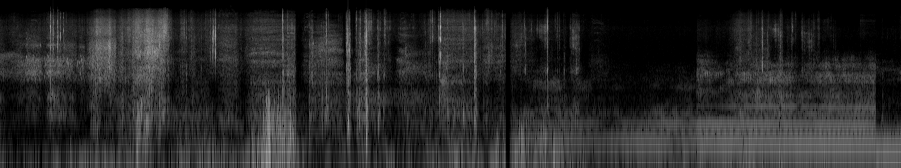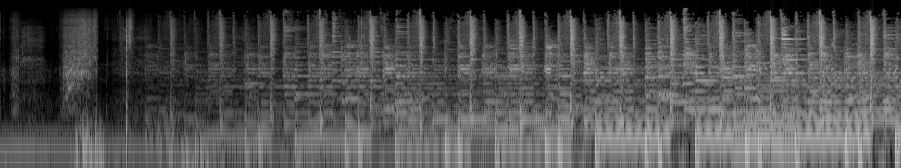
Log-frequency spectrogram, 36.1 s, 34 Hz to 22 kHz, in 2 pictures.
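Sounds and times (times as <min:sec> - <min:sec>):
microphone handling scrapes and clicks: 0:01.7 - 0:07.8, 0:18.0 - 0:20.8
wind noise on microphone: 0:05.0 - 0:06.1, 0:09.8 - 0:11.5, 0:19.3 - 0:20.5, 0:21.3 - 0:22.7
background music with sustained chords: 0:20.5 - 0:36.0.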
